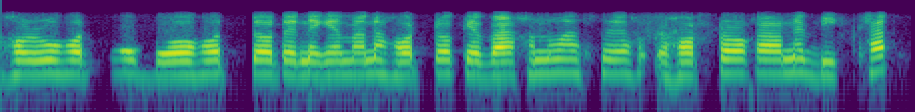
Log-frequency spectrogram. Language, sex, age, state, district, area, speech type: Assamese, female, 60+, Assam, Dhemaji, rural, conversation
